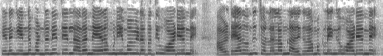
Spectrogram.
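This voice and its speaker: A woman plays a fretful middle-aged village woman in a cartoon drama. Her voice is extremely high and childlike, and she speaks. She keeps turning her worries over as she talks. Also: level tone, quick pace, slight background noise. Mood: pleading.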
